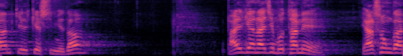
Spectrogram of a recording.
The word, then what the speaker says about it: 야손: 야손은 헬라식 그 발음인데 여호수아의 이름이에요. 그 야손의 집에 딱 급습해서 보니까 바울 사도가 안 보이는 거예요. 그래서 그 대신 야손을 끌어다가, 야손과 그 집에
